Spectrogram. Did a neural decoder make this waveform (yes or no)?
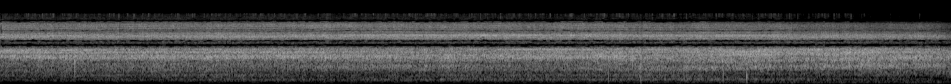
no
